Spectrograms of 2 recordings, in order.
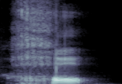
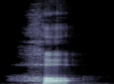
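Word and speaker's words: ほ: Recordad, españoles, esto va para hispanohablantes, que no es jo, no es el español jo, sino que es ho, ho, ¿de acuerdo?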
